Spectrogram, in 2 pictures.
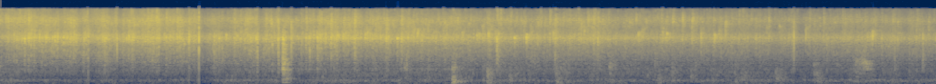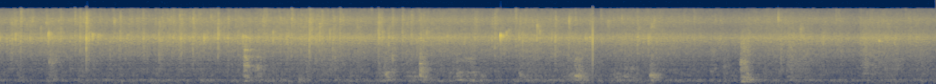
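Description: Sliced onion sizzling in hot olive oil in a frying pan. The sizzle is loudest at the start and slowly dies down, with a few scattered light clicks.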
